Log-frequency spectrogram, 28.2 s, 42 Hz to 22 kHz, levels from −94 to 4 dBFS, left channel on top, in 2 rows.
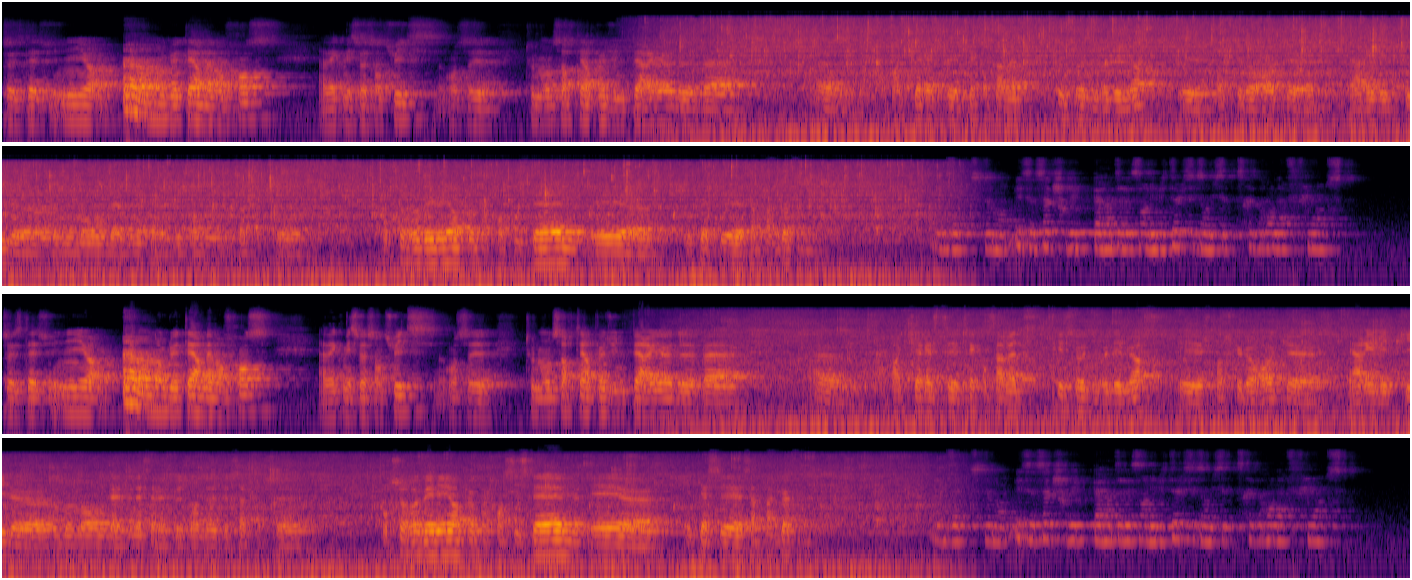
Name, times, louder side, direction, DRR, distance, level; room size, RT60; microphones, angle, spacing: voice 1, 0.0-7.4 8.0-20.6 20.9-22.0, right 1 dB, 75° right, 2 dB, 2.5 m, -33 dB
sound 1, 6.2-23.8, left 5 dB, 50° left, 2.8 m, -37 dB
voice 2, 13.0-13.4 21.6-22.3 23.3-27.4, left 1 dB, 5° left, -5 dB, 3.2 m, -46 dB
29.0 x 16.5 x 5.8 m, 1.0 s
head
